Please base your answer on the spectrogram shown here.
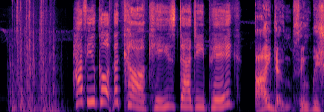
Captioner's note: door rattles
